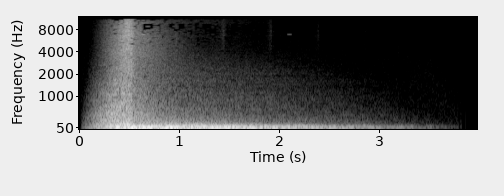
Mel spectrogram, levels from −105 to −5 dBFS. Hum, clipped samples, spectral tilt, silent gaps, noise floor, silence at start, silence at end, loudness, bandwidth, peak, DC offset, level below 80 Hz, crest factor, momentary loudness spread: none; under 0.1%; -5.5 dB/octave; none; -66 dBFS; 0.15 s; 1.25 s; -23 LUFS; 11.5 kHz; -6 dBFS; under 0.1%; -24 dBFS; 18 dB; 20 LU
